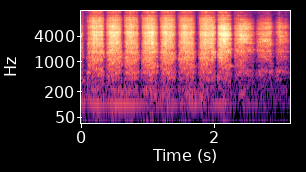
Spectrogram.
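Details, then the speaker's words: 3D printer Y-axis rod with Drylin plastic linear bushings after about 800 print hours, tension just adjusted: dry rasping scrape three to four times a second as the rod slides; bushings are being replaced with factory linear bearings. "it definitely makes noise it definitely makes noise because like with the the aigas in there you wouldn't hear that at all moving that rod"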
